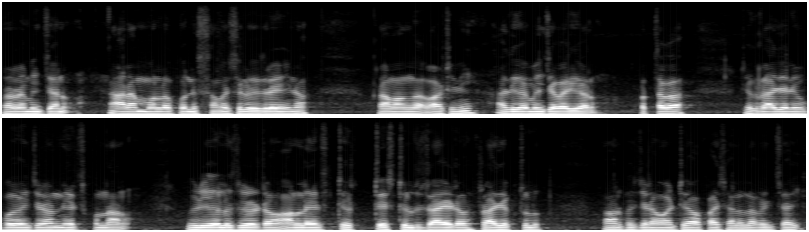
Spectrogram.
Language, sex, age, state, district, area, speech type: Telugu, male, 60+, Telangana, Hanamkonda, rural, spontaneous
